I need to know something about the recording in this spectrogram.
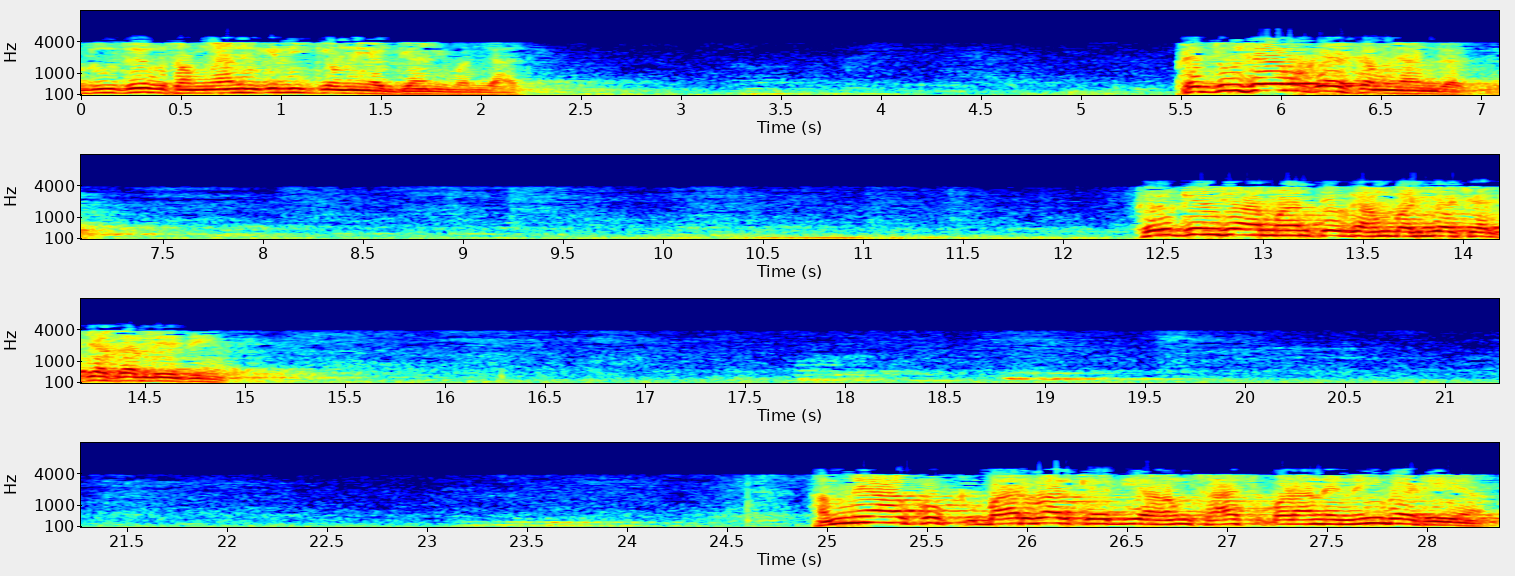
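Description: An elderly man chants into a microphone in long drawn-out phrases, with pauses between them.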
